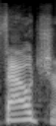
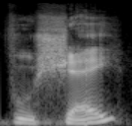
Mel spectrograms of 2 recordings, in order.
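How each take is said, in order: First: The name is said with an English ending. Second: The name is said with a French ending. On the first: The speaker calls it wrong. "I thought it was Foucher. I just read F O U C H E R" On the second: The speaker calls it right. "the last name is pronounced Fouché"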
